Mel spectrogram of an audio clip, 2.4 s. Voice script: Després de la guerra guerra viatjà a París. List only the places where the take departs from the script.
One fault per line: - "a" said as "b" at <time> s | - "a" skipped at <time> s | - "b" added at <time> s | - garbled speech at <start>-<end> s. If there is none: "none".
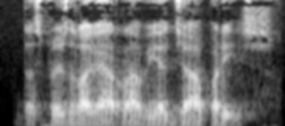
- "guerra" skipped at 1.1 s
